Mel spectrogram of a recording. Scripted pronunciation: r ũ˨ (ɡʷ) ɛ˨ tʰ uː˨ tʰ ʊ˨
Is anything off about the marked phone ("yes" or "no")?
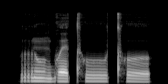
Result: no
